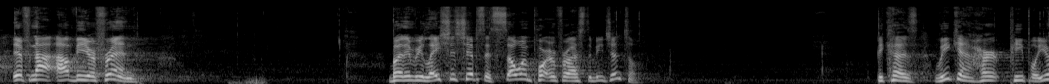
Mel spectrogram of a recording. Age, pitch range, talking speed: 40-59, 155-210 Hz, 125 wpm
